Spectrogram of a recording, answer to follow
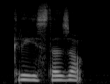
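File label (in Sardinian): "cristos", female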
